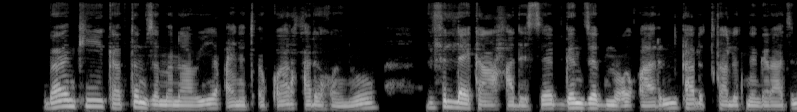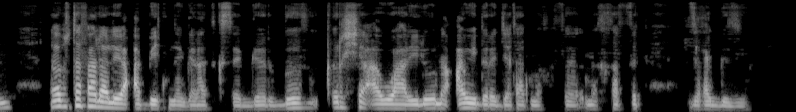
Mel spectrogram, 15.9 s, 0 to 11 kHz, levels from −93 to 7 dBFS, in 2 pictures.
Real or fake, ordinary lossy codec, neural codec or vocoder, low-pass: real; Opus, 64 kbps; none; 9.9 kHz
